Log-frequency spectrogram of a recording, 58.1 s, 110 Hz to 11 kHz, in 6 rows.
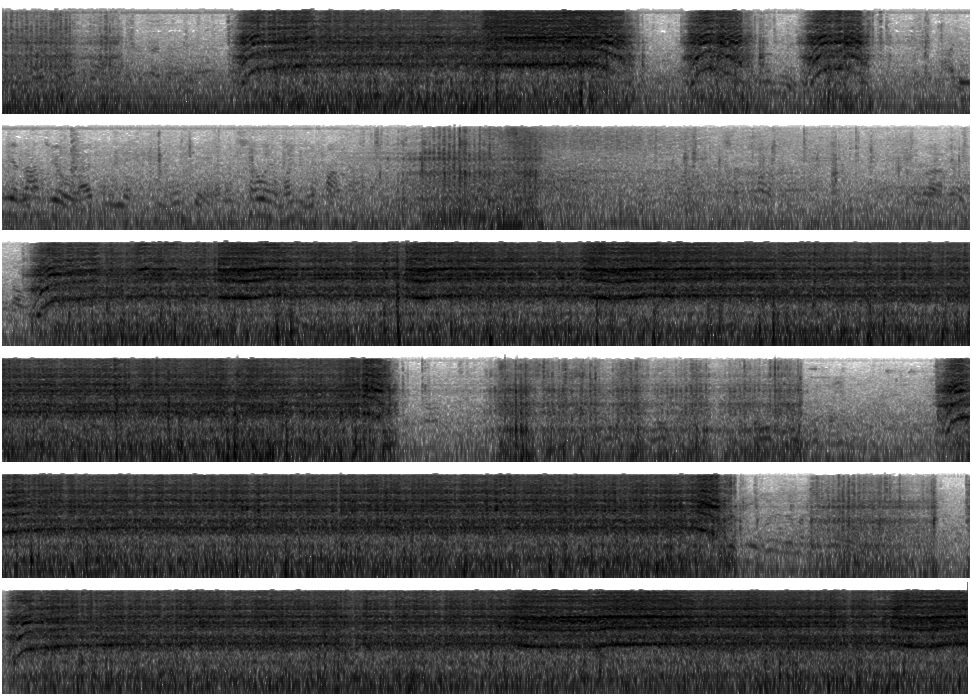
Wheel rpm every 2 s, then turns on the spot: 10, 140, 220, 60, 30, 0, 10, 10, 0, 20, 210, 230, 230, 230, 230, 230, 110, 20, 10, 130, 230, 230, 220, 30, 130, 230, 230, 230, 230.
0-2 8-10 14-16 32-38 46-48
